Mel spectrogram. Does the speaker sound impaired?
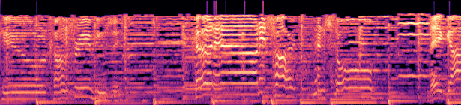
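No.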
